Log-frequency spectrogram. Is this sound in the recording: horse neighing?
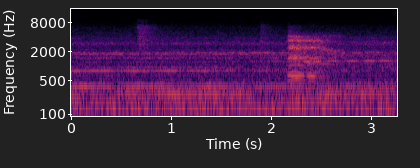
no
